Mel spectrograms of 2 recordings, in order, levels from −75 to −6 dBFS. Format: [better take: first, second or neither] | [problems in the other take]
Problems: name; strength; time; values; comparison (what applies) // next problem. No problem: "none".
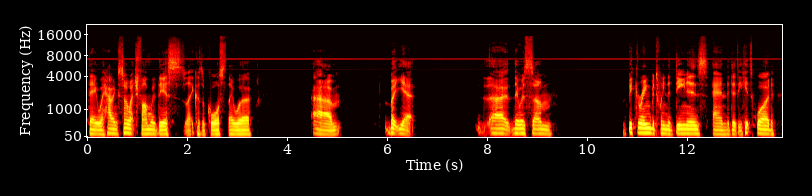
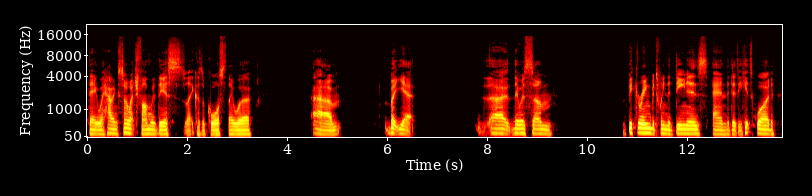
second | high-pitched whine; faint; throughout; 7 kHz, 30 dB below the speech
